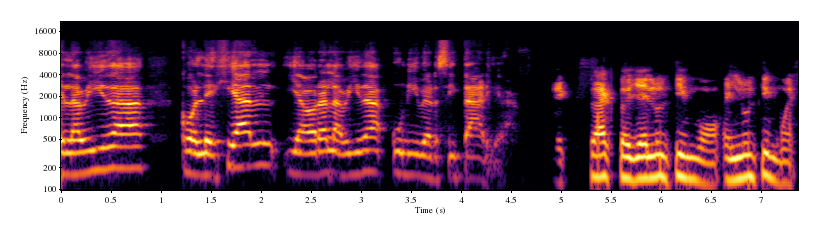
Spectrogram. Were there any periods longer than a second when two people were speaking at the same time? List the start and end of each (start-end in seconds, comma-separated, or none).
none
